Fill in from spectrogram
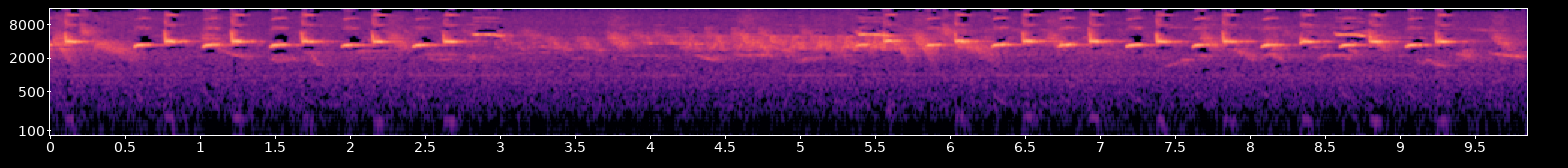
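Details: Spring morning birdsong in Brittany, France: a rapid series of high, clipped whistled notes repeated about twice a second, breaking off for a pause filled with distant twittering, then resuming in the same brisk rhythm.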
